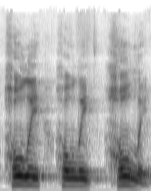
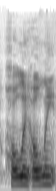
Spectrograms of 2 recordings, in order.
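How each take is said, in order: First: First "holy" hit louder, then two falling "holy" repeats; triple holy stressed. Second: Said in the usual way. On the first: Shown as a demonstration. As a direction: build "holy, holy, holy" with a loud punch on the first. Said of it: "Do I have your attention now?". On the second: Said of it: "This isn't just".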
